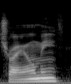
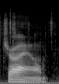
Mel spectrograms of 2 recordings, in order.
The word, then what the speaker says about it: Triome: I know Bad Boy Gaming says Triome. He wrong. Alright, he wrong. That's not how you say it. It's Triome. Same as Biome.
